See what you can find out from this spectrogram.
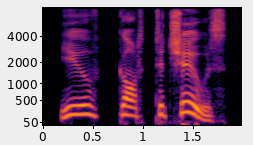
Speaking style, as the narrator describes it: cried the girls

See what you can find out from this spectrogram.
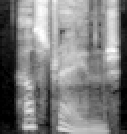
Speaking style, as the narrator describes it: sighed Miss Peavy

